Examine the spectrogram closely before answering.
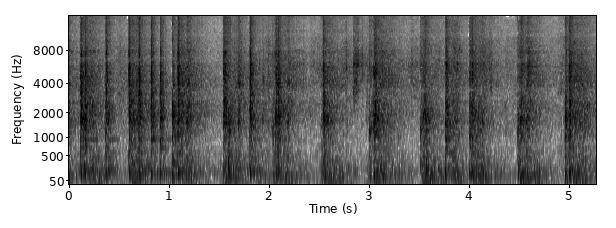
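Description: Drums playing a steady, loud beat, about two heavy low strokes a second with lighter strokes in between.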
